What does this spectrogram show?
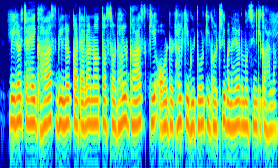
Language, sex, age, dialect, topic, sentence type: Bhojpuri, female, 18-24, Southern / Standard, agriculture, statement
